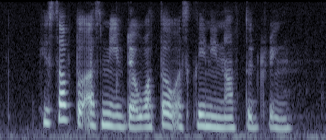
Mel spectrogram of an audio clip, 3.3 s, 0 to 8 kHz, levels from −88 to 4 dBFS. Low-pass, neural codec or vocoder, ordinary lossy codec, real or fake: none; none; none; real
